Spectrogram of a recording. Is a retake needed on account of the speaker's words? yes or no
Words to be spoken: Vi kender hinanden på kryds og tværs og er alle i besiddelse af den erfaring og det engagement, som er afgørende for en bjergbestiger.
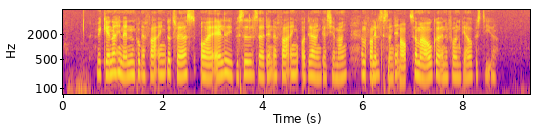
yes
